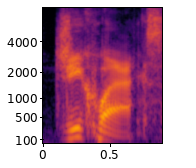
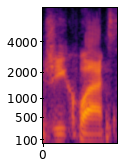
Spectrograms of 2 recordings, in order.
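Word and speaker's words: GQuuuuuuX: quick uh first one Gundam G quacks I think that's the actual real pronunciation G quacks like a duck um we it was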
